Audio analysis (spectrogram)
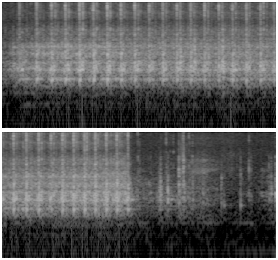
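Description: Sewing machine stitching a triangle quilt block, a fast steady mechanical chatter running for about five seconds before stopping, followed by a few faint handling clicks.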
